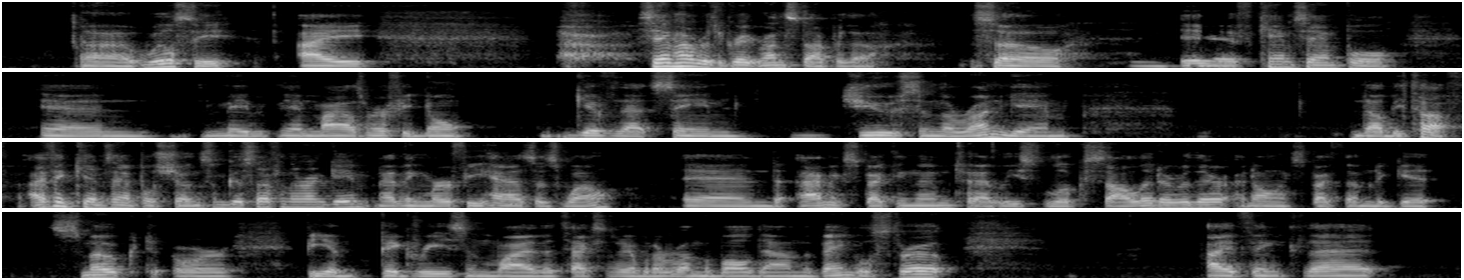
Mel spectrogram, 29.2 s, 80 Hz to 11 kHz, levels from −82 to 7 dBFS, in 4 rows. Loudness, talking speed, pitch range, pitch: -23 LUFS, 185 wpm, 100-120 Hz, 105 Hz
